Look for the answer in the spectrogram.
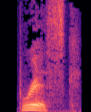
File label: "brisk", spelling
